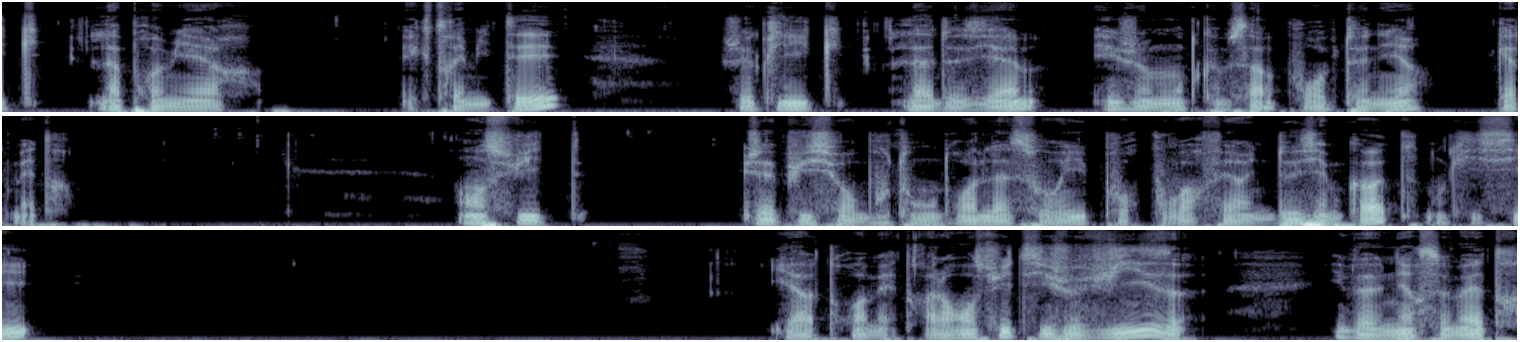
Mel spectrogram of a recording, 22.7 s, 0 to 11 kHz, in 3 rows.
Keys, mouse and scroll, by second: 5.2 click, 9.0 click, 11.1 right click, 15.3 click, 22.6 click.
